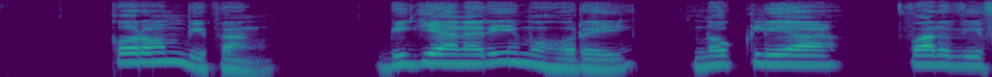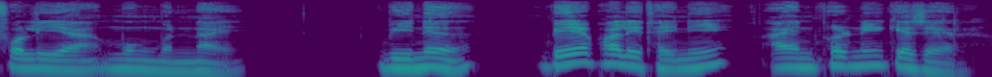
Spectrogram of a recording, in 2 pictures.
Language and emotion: Bodo, neutral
